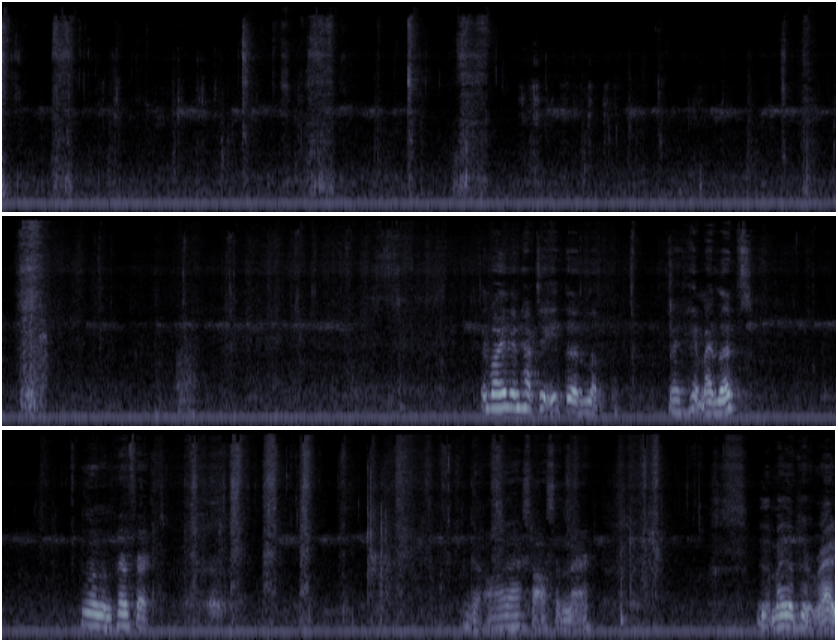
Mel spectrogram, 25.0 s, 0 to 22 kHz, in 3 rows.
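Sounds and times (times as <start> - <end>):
person chewing noodles: 0.0 - 13.1
steady low hum: 0.0 - 25.0.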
